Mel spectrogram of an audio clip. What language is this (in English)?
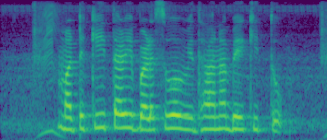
Kannada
